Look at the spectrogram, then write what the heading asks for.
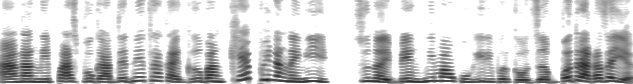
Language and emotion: Bodo, angry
